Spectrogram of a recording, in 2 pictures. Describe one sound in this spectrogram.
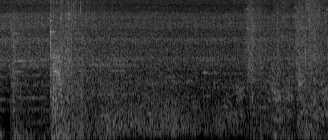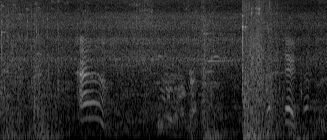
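Heavy thuds pound the floor.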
